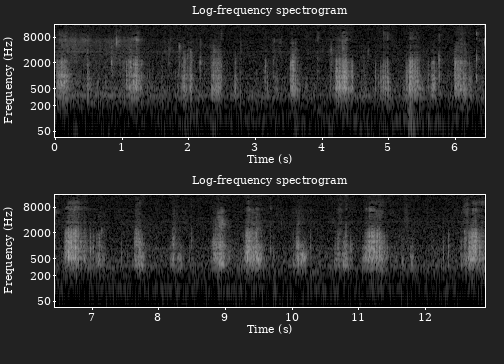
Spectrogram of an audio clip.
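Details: Newborn Irish Setter puppies from their mother's first litter make soft, wet smacking and squeaky suckling noises in quick, uneven bursts while nursing.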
